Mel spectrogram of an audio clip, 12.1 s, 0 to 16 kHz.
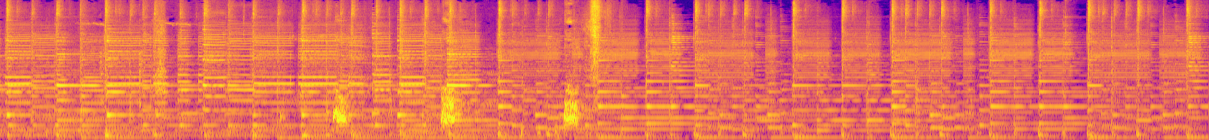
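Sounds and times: background music: 0:00.0 - 0:12.0
dog barking: 0:03.2 - 0:03.7, 0:04.3 - 0:04.8, 0:05.6 - 0:06.0.

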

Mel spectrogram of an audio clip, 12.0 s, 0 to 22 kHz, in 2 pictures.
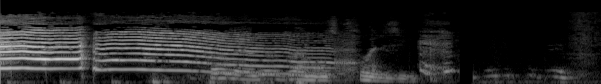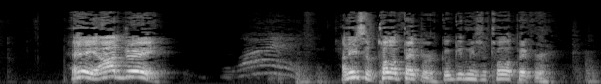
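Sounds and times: toddler crying: 0:00.0 - 0:03.6.

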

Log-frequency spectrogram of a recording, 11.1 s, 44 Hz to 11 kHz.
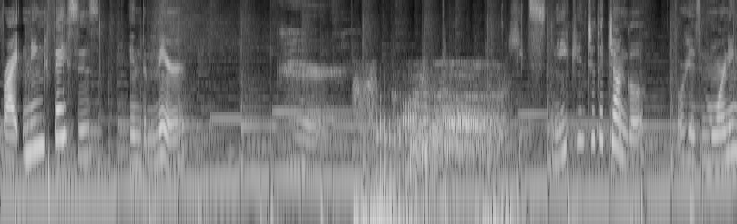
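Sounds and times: soft background music: 0:00.0 - 0:11.0
rough growling roar: 0:05.3 - 0:08.1.

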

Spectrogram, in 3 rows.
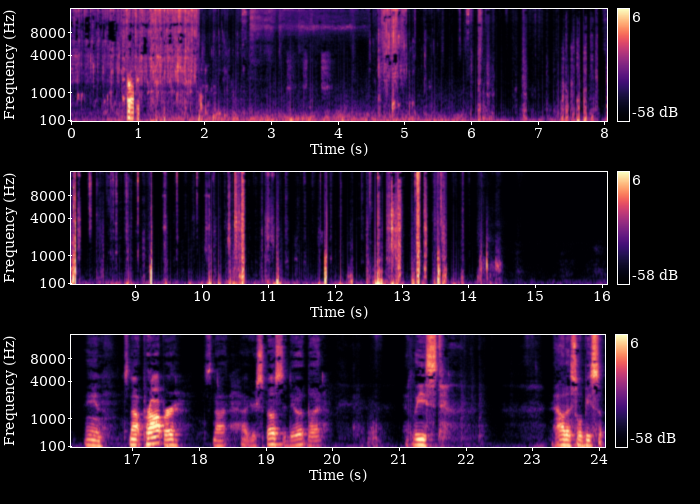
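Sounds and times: steady low noise: 0:01.6 - 0:08.2.

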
